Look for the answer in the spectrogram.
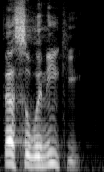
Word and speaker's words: Thessaloniki: and she has an apartment in Thessalonica, or actually these days it's pronounced Thessaloniki.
